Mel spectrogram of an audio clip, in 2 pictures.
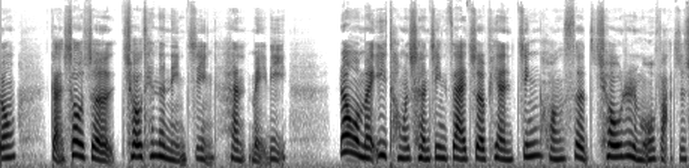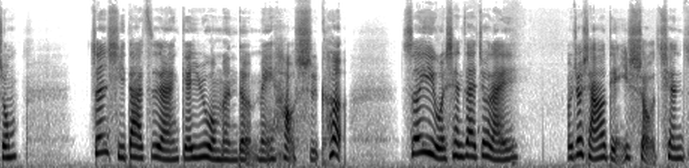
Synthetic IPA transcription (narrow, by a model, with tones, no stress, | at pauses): ʊ˥ŋ | ka˨˩nʂo˥˩ʊʈ͡ʂə˨˩t͡ɕʰjo˥ʊt̪ʰjɛ˥nd̪ə˨ni˧˥nt͡ɕi˥˧ŋxa˥˩nme˨˩ɪlḭ˥˩ | ɻɑ˥˩ŋwɔ˨˩mə˦nʔi˥˩t̪ʰʊ˧˥ŋʈ͡ʂʰə˧˥ŋt͡ɕi˥˧ŋt͡sa˥˧ɪʈ͡ʂɤ˥˧pʰjɛ˥˩nt͡ɕi˥nxwɑ˧˥ŋsɤ˥˩t͡ɕʰjo˥ʊɻɻ̩˥˩mwɔ˧˥fa̰˨˩ʈ͡ʂɻ̩˦˥ʈ͡ʂʊ˥ŋ | ʈ͡ʂə˥nɕi˧˥t̪a˥˧t͡sɹ̩˥˩ɻa˧˥nke˧˥ɪy˧˥wɔ˨˩mə˨nd̪ə˧me˧˥ɪxɑ˨˩ʊʂɻ̩˧˥kʰɤ˥˩ | swɔ˧˥i˨˩wɔ˨˩ɕjɛ˥˧nt͡sa˥˧ɪt͡ɕjo˥˩ʊla˧˥ɪ | wɔ˨˩t͡ɕjo˥˩ʊɕjɑ˨˩ŋjɑ˥˩ʊt̪jɛ˨˩ni˥˩ʂo˨˩ʊt͡ɕʰjɛ˥n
